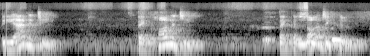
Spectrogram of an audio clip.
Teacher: Okay, now the words ending with ity, logy, cal. Where is the stress? This is on the third last syllable.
